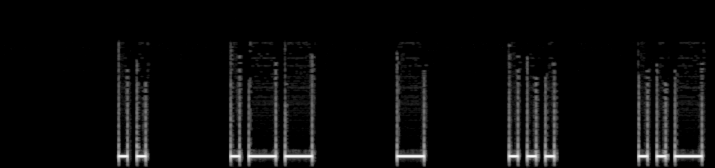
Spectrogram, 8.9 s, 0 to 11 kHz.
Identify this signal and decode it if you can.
Morse code, heard as a keyed tone, about 10 wpm, spaced as for 6 wpm, 800 Hz. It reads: IWTSU
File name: LEZIONI / 5 LBVC / 5 L ws 10wpm 3636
